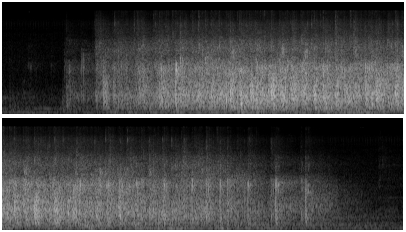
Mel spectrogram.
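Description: Audience applauding: the clapping breaks out about a second in, swells to a dense sound of many hands, holds, and dies away just before the end.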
